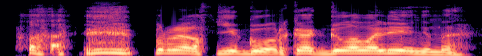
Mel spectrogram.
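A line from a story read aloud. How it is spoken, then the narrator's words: Laughing. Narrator (Russian): рассмеялся Максим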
